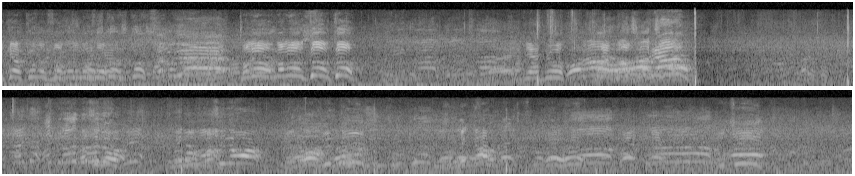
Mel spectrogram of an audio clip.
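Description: Shouts and chatter from players and spectators around a football pitch, some calls rising sharply, with one sharp click about seven seconds in.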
